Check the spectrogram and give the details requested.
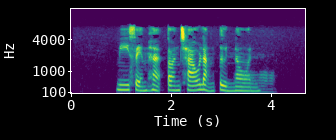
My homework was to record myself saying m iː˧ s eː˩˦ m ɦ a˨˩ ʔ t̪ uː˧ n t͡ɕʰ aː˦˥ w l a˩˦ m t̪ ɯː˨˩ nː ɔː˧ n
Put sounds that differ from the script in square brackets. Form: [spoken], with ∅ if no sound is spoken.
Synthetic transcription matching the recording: m iː˧ s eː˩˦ m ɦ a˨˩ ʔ t̪ [ɔː˧] n t͡ɕʰ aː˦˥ w l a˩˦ [ŋ] t̪ ɯː˨˩ nː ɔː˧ n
